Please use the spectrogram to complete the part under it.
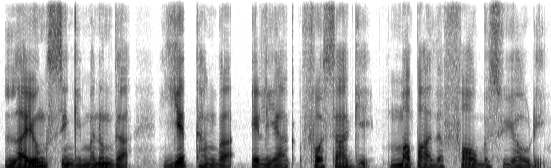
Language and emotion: Manipuri, neutral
